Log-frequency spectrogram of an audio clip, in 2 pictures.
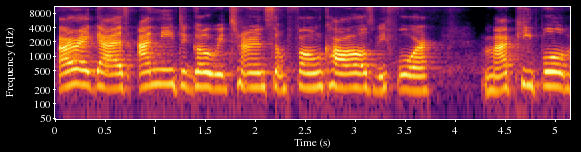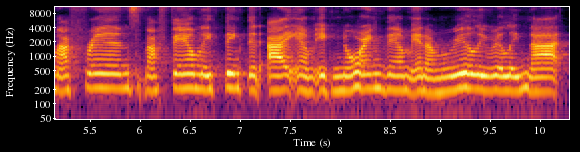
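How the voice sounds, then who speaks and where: This is a middle-aged woman chatting on a livestream, voicing viewers' comments and responding kindly, laughing often along the way. Her mid-range voice holds a steady tone at a measured pace.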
